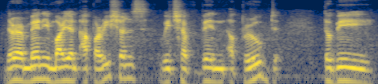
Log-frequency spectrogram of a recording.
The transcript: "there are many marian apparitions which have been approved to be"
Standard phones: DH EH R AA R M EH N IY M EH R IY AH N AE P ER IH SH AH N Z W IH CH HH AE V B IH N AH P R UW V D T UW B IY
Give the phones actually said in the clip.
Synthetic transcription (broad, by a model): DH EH R AA R M EH N IY M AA R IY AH N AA P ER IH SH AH N S W IH CH HH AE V B IH N AH P R UW V D T UW B IY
